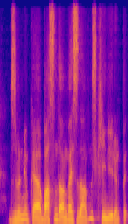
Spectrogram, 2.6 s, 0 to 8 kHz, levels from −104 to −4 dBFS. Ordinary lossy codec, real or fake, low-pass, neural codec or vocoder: none; fake; none; codec, 16 kHz, about 1 kbps, DyCAST, with the encoder's durations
